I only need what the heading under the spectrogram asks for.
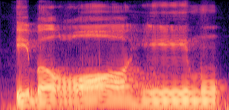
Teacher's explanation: با کو ہلا کر پڑھنا ہے، با قلقلہ ہے، حروف قلقلہ میں سے ہے۔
